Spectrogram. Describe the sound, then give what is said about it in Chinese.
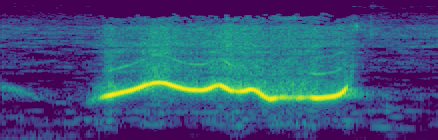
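A single cheerful whistled phrase lasting over a second, its pitch wavering up and down in a bouncy, lilting line before ending with a quick upward flick. It is loud and clear, with no talking. “对呀，小胖墩快乐地吹起了口哨。”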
